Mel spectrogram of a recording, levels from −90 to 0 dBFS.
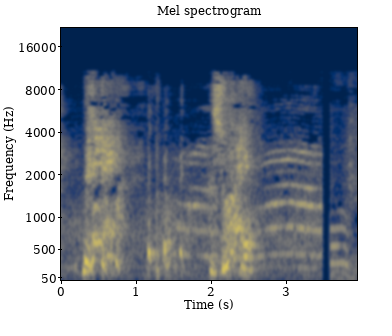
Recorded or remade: recorded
